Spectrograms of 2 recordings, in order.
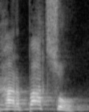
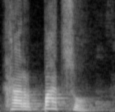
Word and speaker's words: harpazo: Por eso es que se llama arrebatamiento, es una palabra griega que se pronuncia harpazo. A ver, di conmigo, harpazo. Otra vez, harpazo.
